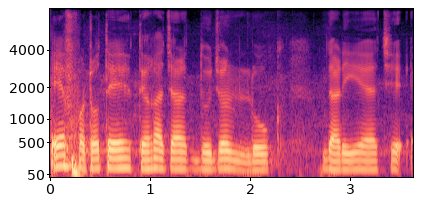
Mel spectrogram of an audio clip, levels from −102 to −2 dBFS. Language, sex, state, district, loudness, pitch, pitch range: Bengali, male, Assam, Hailakandi, -14 LUFS, 115 Hz, 110-120 Hz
